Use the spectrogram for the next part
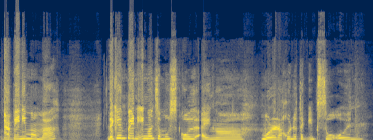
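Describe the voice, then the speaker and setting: An actress playing an earnest young student daughter in an emotive Cebuano radio drama. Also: female voice, high voice, a little fast, bright, forceful tone. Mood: curious, respectful.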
